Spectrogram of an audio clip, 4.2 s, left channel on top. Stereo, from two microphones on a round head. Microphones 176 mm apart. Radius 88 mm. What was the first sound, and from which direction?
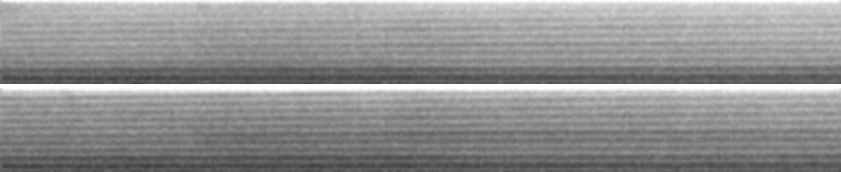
An aircraft, 65° right (ahead or behind).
